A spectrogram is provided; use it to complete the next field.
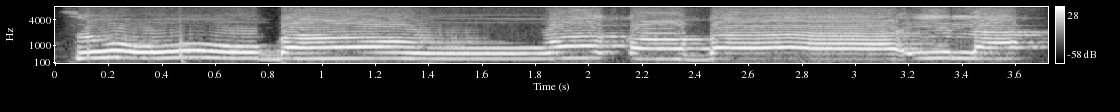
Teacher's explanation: Itu tanwin bertemu dengan huruf wow, ya anak-anak dibaca mendengung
